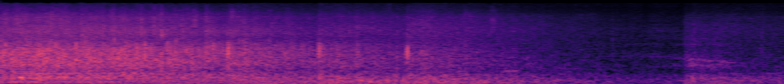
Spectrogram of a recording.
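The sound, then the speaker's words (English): Congregation applauding at a church prayer service: a dense patter of clapping that gradually fades, with a few sharper individual claps standing out. “Give him a big hand and please take your seat.”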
